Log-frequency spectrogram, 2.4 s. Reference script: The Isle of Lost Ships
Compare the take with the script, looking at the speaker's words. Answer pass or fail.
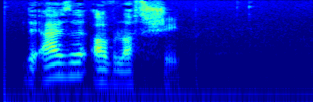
pass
